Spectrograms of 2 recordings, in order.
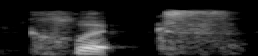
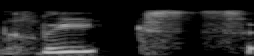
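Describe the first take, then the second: First: It is said the American way, like 'clicks'. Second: It is said the Canadian way, like 'cleeks'.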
